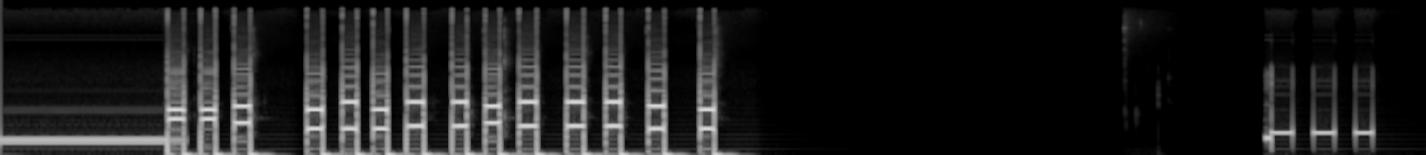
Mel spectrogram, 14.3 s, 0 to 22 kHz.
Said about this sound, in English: Yeah, clearly that broke, but it did go through the cell phone, and you can tell that it went through it. It beeps 3 times to let you know that it's going through the Bluetooth device.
